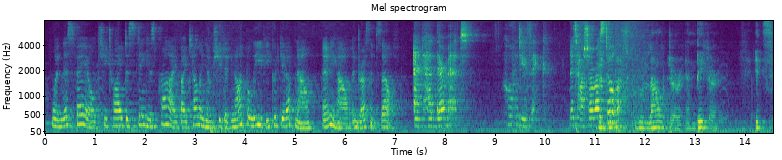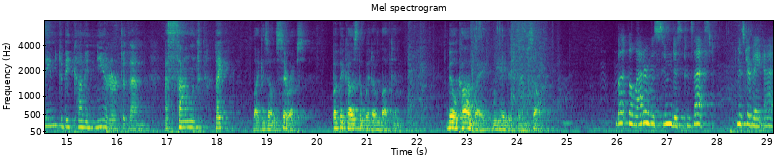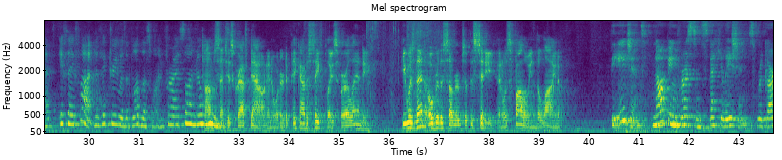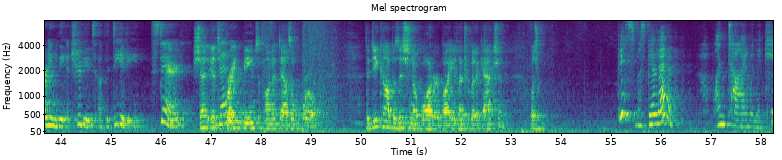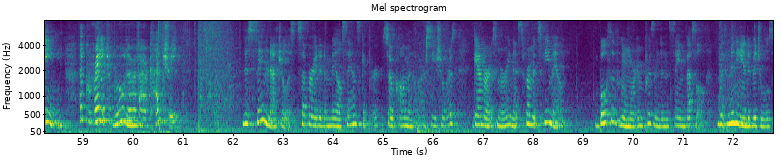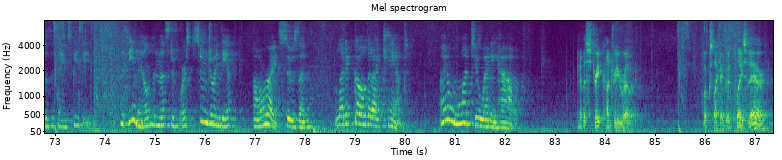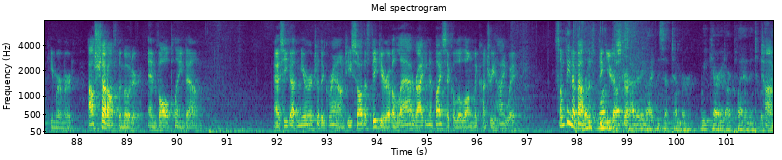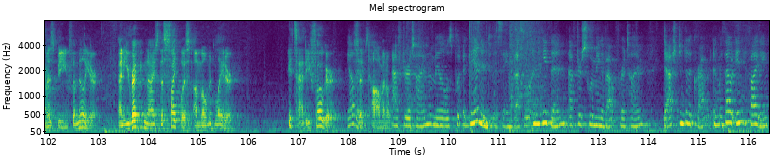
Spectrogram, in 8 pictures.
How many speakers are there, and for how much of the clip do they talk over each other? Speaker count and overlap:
9, about 4%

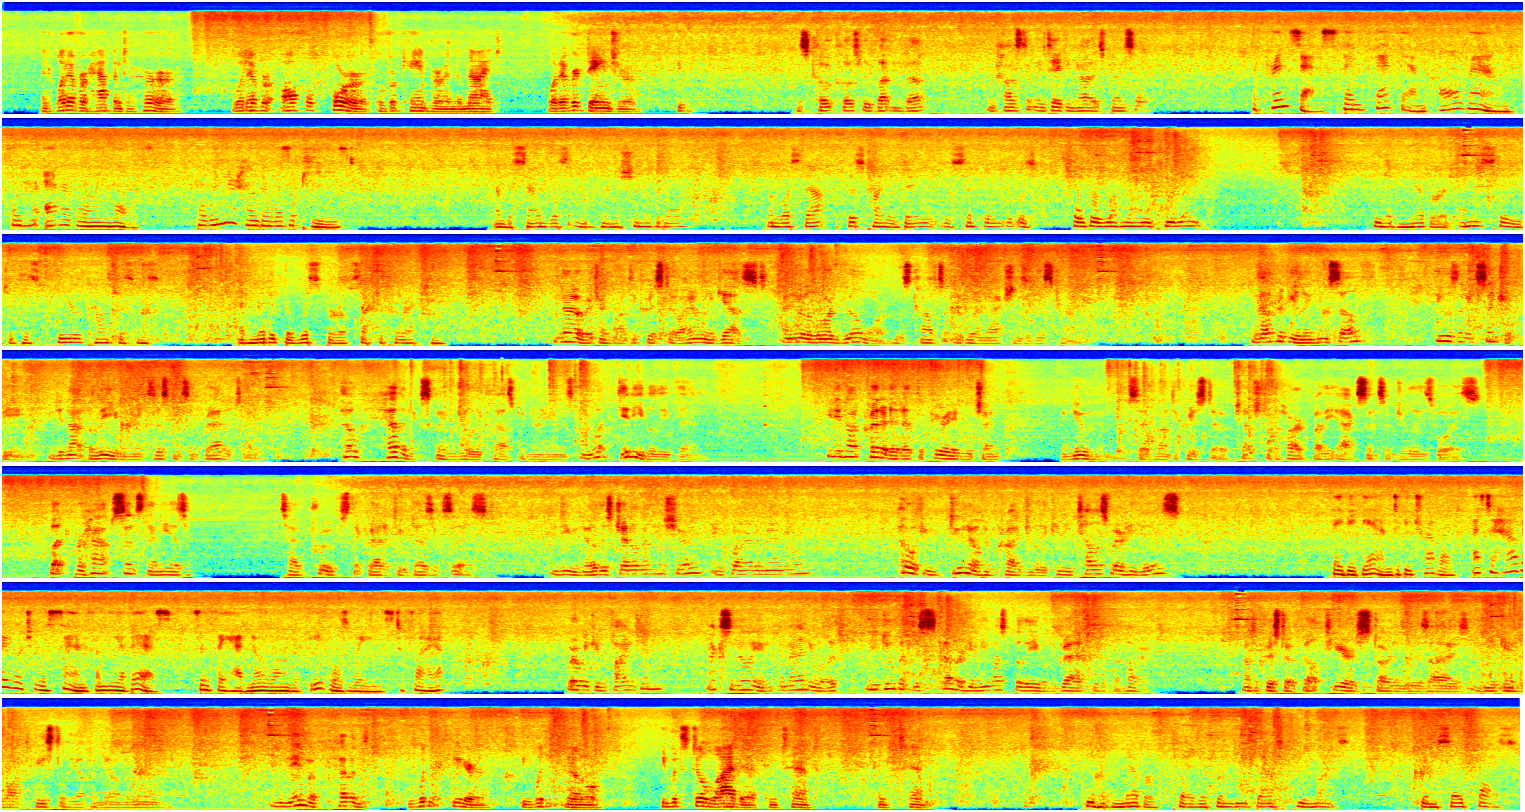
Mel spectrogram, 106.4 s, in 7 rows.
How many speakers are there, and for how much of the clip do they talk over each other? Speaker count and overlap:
4, no overlap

